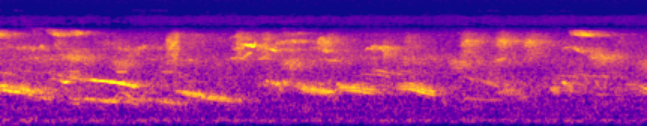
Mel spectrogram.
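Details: Morning song of Australian magpies greeting the day in sunlit Australian bush; mellow fluted whistles sliding downward, carolling phrases repeated in quick succession, softer background chirping.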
